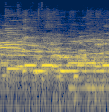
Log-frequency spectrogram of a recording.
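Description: Recorded song music with sustained melodic notes; a high gliding tone bends down and fades in the first half second.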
